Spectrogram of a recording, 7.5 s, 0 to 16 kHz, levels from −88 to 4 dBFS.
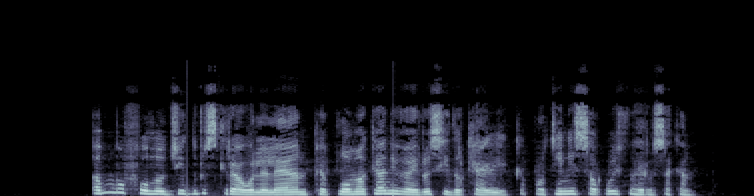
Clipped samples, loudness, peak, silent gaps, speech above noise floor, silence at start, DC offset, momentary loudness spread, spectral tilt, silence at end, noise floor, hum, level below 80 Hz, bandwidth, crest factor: under 0.1%; -20 LUFS; -4 dBFS; none; over 71 dB; 0.95 s; under 0.1%; 9 LU; -4.5 dB/octave; 0.6 s; under -90 dBFS; none; -60 dBFS; 9.4 kHz; 16 dB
